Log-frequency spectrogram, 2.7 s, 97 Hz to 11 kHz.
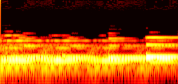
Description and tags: dist piano fragment 3
My Casio synth piano with distortion and echo applied. An excerpt from a longer recording.
delay, distortion, fragment, piano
